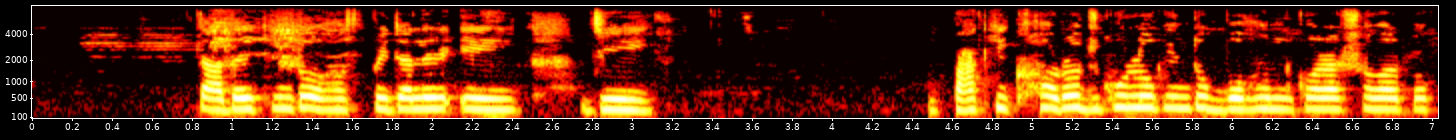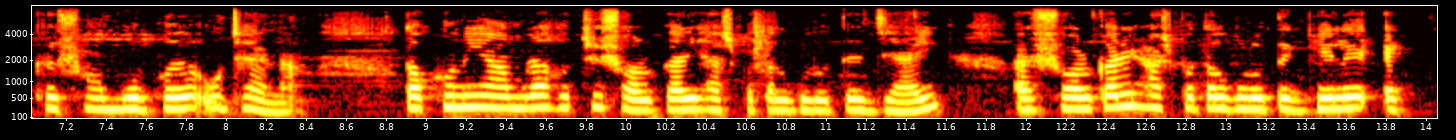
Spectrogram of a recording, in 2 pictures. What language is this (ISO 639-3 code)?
ben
